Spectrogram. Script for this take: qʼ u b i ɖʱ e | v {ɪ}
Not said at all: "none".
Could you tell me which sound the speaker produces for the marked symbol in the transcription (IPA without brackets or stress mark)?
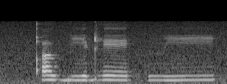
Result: i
